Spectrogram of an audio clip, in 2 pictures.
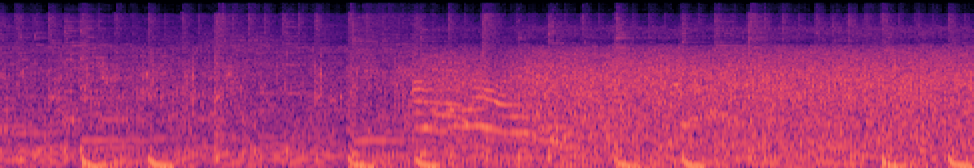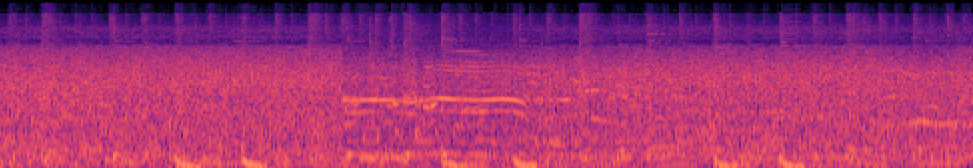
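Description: A waterfall at a falls resort roars loud and unbroken, a thick wash of rushing, splashing water that never lets up.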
